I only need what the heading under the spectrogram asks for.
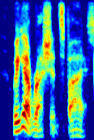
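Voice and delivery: play-acted soft, dry, matter-of-fact deadpan. Telling how a woman answered during a walk around the neighborhood, retelling a deadpan line. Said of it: "she looks over at me like deadpan".

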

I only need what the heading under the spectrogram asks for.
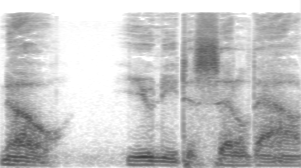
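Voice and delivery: dark superhero voice, deep, slow and menacing. Retelling a reply to a man at a game: Batman voice. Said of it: "Batman voiced him".

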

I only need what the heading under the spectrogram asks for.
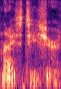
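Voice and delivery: hushed, secretive, breathy whisper, barely voiced. Retelling greeting a stranger in a fan shirt: retelling a whisper. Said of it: "And I whisper it to them".

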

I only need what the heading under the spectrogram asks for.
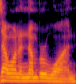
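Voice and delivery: normal talking voice

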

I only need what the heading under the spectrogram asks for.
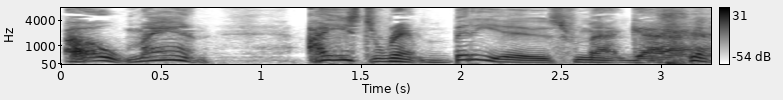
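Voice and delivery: put-on blended Carolina and Southern California accent. Retelling an uncle's excited line about a filmmaker: imitating uncle's South Carolina-Southern California mix accent. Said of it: "I can do one sentence I memorized that he did".

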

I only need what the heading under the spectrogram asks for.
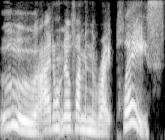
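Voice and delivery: ordinary talk, nothing marked

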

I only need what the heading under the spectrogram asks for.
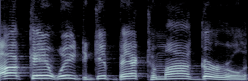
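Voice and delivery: put-on country Texan farm boy accent. Mocking a game's main hero by quoting him in a texas farm boy voice. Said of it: "he's a Texas farm boy".

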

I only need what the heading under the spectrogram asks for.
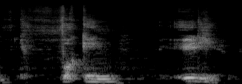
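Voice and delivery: strained, breathy whisper, struggling to get words out. Retelling a show scene after a stroke: imitating Logan Roy struggling to speak. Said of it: "even though he's struggling to say it, he's just going".

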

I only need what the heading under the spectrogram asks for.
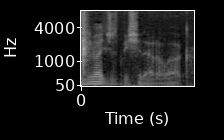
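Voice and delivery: quiet, low mumbling.

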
